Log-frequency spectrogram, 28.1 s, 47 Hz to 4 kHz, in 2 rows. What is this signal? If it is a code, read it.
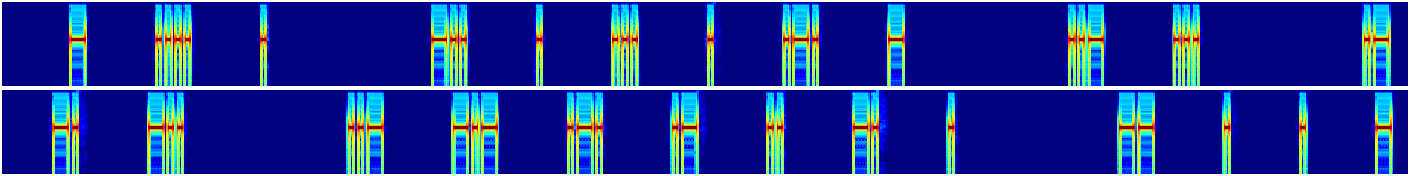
Morse code, heard as a keyed tone, about 25 wpm, spaced as for 10 wpm, 550 Hz. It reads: THE DESERT US AND UKRAINE MEET
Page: news-headlines-in-morse-code-at-10-wpm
